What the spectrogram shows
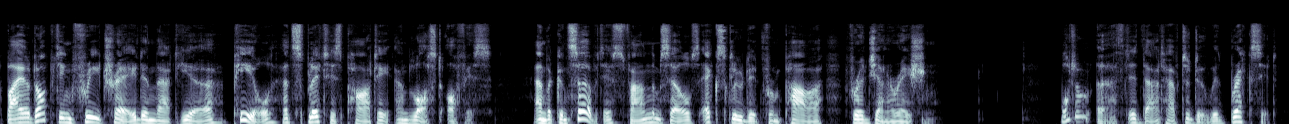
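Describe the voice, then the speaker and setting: A man reading a nonfiction audiobook in a measured, clearly articulated way, recorded on a close studio microphone. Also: on the low side, no room sound. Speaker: audiobook narrator.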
